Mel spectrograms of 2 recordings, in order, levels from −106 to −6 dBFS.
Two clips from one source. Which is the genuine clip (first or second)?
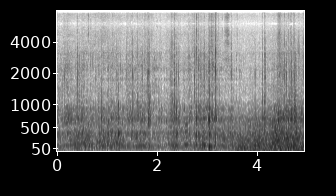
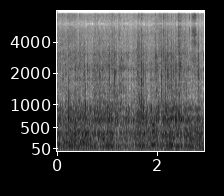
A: first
